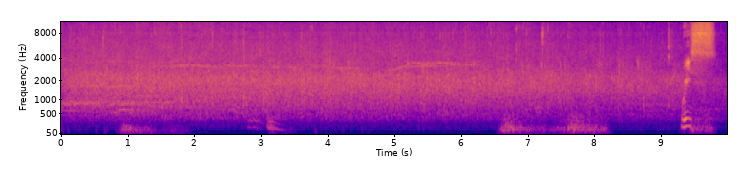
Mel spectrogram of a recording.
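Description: A church audience claps in sustained, dense applause for its Bible school students, holding steady for the whole stretch, with a few low murmurs underneath and a brief louder burst near the end.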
